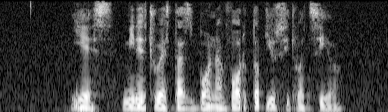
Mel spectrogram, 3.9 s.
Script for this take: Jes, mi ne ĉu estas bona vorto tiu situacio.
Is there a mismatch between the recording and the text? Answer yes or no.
no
